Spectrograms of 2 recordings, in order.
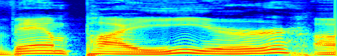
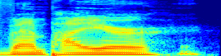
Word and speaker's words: Vampyr: me like that Arnold cuz you've pronounced it it wrong hi year it's vampire its vampire vampire okay so what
